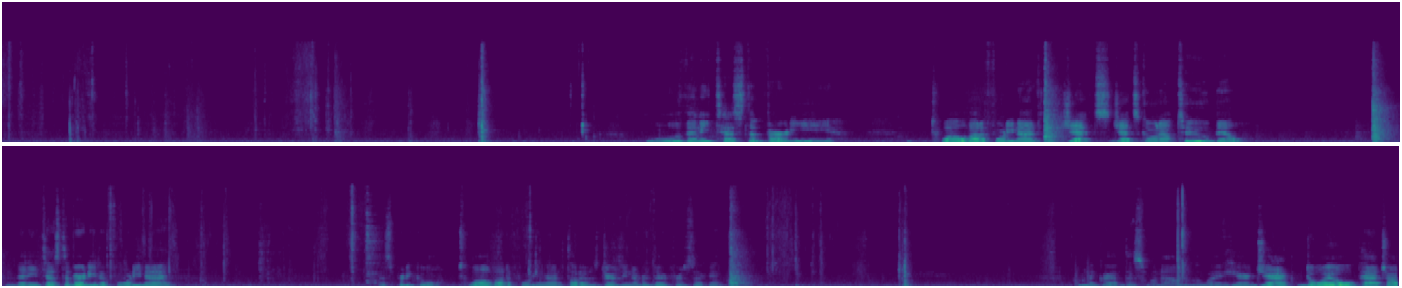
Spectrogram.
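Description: Plastic card sleeves rustle and click under gloved hands.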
